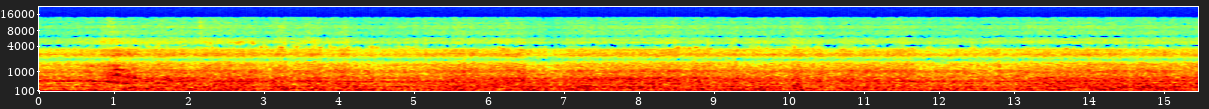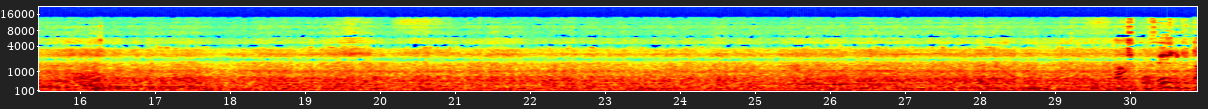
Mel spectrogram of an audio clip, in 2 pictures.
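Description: Steady road noise inside a moving car's cabin at highway speed: a constant low rumble of engine and tyres. An oncoming truck goes by in the other lane about sixteen seconds in.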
